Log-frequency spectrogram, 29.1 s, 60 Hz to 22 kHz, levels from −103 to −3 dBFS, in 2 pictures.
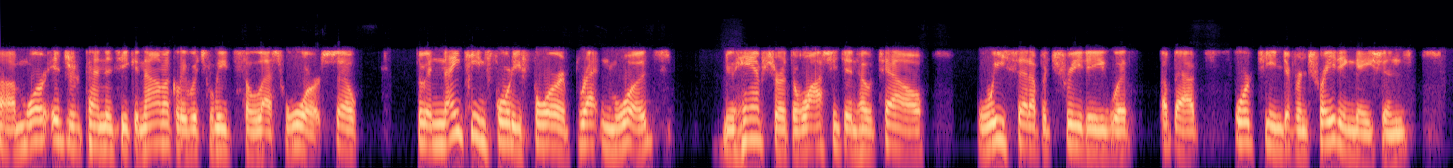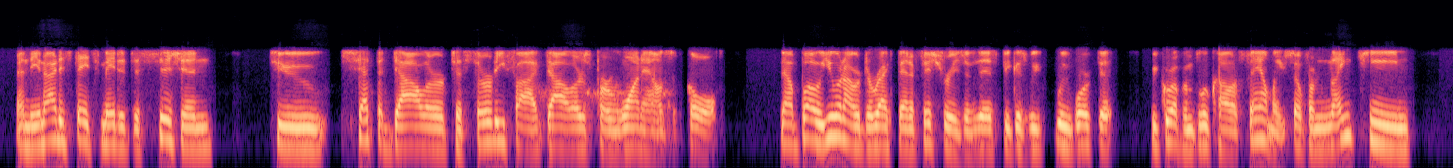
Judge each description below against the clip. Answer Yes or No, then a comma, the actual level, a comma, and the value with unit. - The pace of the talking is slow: No, average, 165 wpm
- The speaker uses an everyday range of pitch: Yes, average, 3.2 semitones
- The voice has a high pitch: No, low, 130 Hz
